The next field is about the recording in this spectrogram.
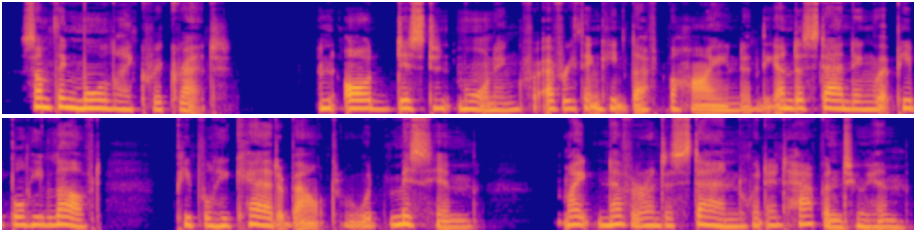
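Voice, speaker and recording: A woman reading fan fiction as expressive scripted narration, with emotive, dramatic phrasing. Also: mid-range voice, creaky, dry recording, studio quality. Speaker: podfic reader.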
